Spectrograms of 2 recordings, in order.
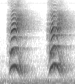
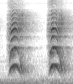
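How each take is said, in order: Both takes have the same delivery.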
